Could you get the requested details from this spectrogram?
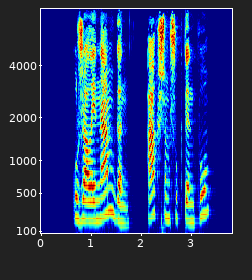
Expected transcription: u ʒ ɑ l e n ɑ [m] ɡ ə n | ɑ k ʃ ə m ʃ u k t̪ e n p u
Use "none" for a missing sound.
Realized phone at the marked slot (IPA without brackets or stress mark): m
